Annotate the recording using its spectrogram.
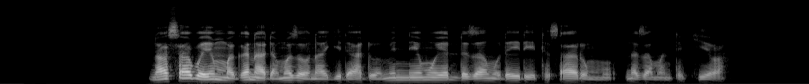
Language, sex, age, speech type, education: Hausa, male, 30-45, read, tertiary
